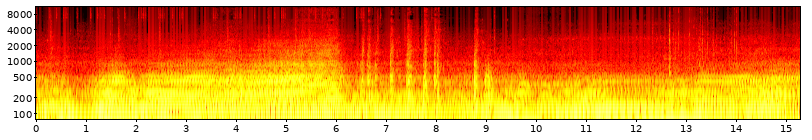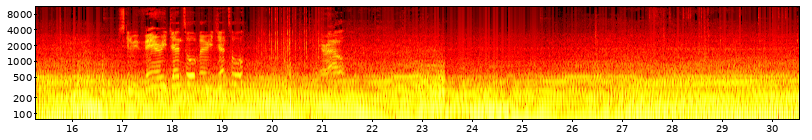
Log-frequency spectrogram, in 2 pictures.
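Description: Scion FR-S's 2.0-litre flat-four boxer engine through a Tomei full titanium exhaust, headers and joint pipe, heard from inside the cabin, revving up and down through gear changes. A run of sharp pops and crackles comes about six to nine seconds in, from the pops-and-bangs tune.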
